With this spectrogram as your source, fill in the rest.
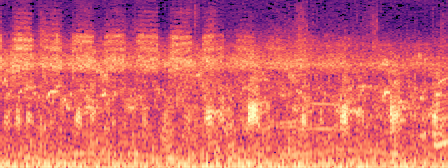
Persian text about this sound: گلی اردک ها رو با چوب هدایت میکنه.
